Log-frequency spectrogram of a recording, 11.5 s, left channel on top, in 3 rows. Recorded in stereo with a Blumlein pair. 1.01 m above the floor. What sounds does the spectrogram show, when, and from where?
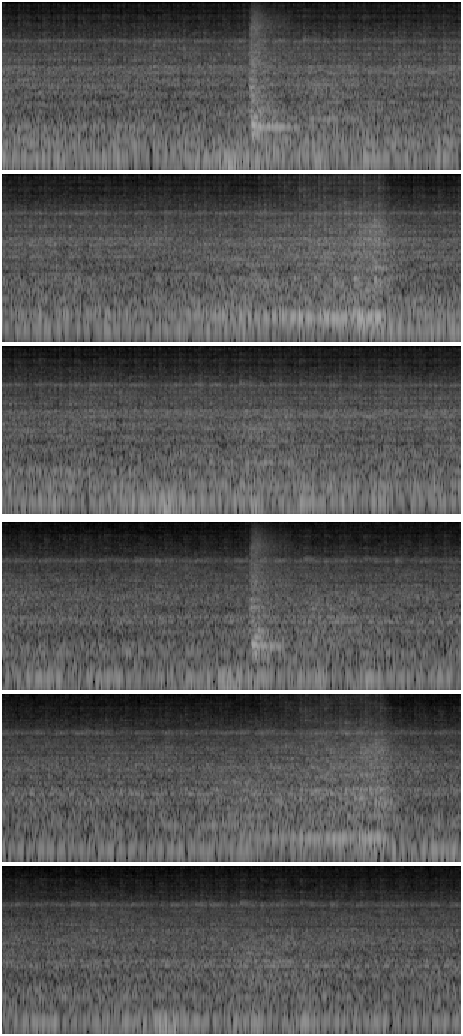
0.0 s an engine running: 55° left, 2.5 m
2.1 s a snare drum: 20° left, 0.6 m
